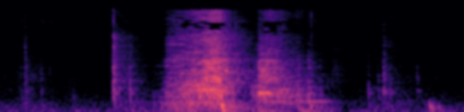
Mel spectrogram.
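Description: Fiskars paper trimmer's blade carriage drawn down the rail, slicing a thin strip off a piece of cardstock: a single rasping cut of just over a second, starting about half a second in.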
